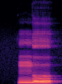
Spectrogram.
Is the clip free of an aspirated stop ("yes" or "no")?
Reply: yes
